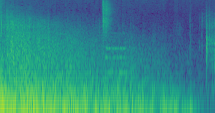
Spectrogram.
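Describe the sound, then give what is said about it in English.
A loud, deep explosion booms out as a pair of pants blows up, a broad rumbling blast that fades gradually over about two seconds, with a faint crackle near the end. “Caution, if you call us, your pants may explode.”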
